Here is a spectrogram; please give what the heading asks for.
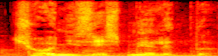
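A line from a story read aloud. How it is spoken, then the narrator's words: Surprised whisper. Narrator (Russian): шепотом удивился Давид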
